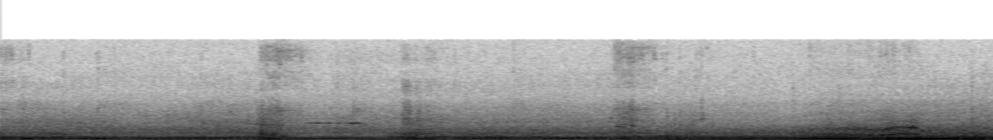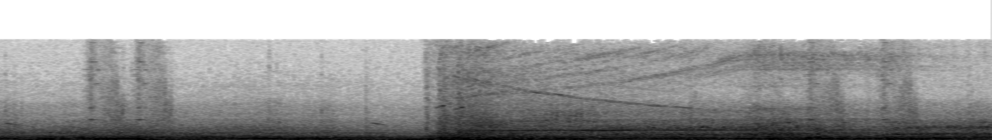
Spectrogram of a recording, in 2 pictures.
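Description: Racing car engines whine and roar steadily.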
